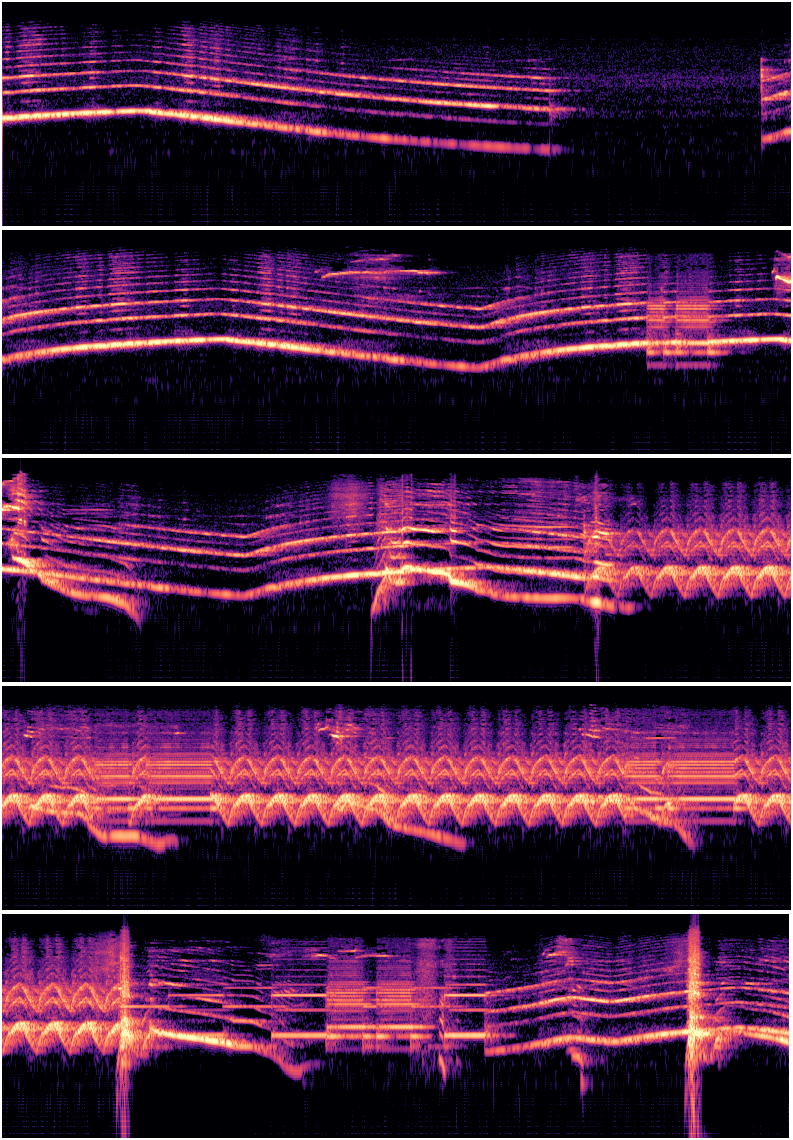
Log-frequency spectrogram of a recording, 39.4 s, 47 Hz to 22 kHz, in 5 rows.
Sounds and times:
Ambulance (siren): 0.0s - 5.9s, 7.6s - 39.4s.

